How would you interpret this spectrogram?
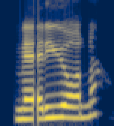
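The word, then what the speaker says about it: marijuana: ठीक है, तो एग्जाम्पल में कौन कौन आ जाते हैं ये, मैं मैरियोना। ठीक है, जी इसके अंदर आ रहा है पर जे साइलेंट है, मैरियोना, गांजा, हाशिश, चरस, ये सब इसके एग्जाम्पल है ये।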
